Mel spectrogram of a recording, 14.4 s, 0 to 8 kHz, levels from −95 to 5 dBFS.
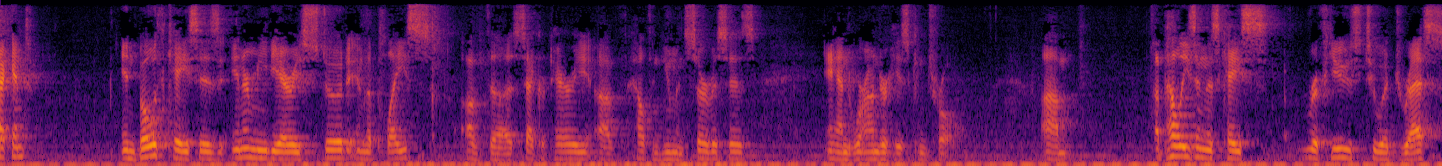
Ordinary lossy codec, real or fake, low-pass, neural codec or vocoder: MP3, 64 kbps; real; 7.2 kHz; none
